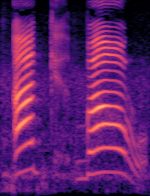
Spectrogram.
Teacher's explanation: را کے اوپر پیش ہے اس لیے ہم را کو پر پڑھیں گے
